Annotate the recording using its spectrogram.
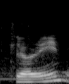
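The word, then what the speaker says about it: Clorinde: time uh chlorine right chlorine is that how you say yeah you pronounce the d as well okay first Lillian and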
